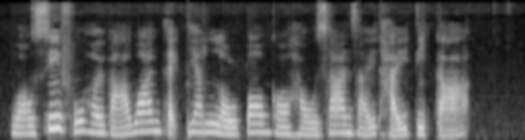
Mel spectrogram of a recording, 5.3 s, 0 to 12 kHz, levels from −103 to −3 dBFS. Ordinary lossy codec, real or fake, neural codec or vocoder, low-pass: AAC, 32 kbps; fake; codec, 24 kHz, 3.1 kbps, DualCodec; 10.8 kHz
